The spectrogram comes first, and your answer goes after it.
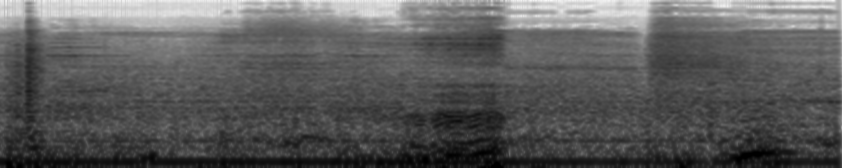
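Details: A sleeping puppy in a pile with his brothers gives one loud, low rumbling snore midway, framed by soft airy breaths and a steady low hum underneath.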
